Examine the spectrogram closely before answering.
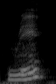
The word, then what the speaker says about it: reliable: Where is the stress in this word? Reliable. It's on the second syllable.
